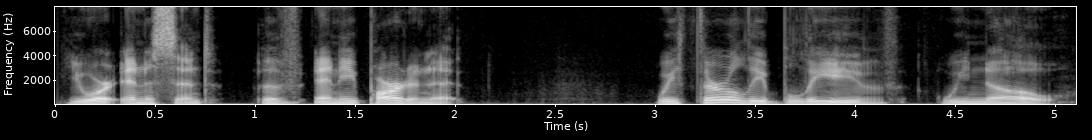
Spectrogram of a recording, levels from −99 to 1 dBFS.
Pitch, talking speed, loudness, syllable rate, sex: 140 Hz, 140 wpm, -19 LUFS, 5.8 syllables/s, male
